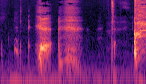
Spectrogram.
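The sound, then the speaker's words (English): A coughing fit brought on by a drink: several harsh, irregular coughs and throaty bursts break out one after another, with brief gasping pauses between them. “Your drink is making me cough.”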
